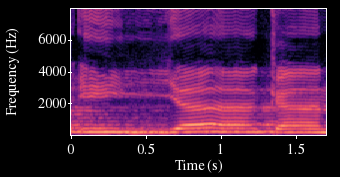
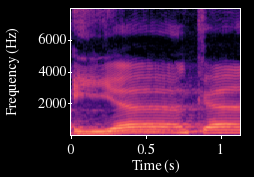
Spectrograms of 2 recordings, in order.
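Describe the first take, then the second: First: The y sound is doubled and held. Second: The y sound is single and short. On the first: Only you do we worship. The speaker calls it right. "hati-hati ya tasdidnya" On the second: It refers to a sun god. The speaker calls it wrong. "Jadi tidak ada tasydid"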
